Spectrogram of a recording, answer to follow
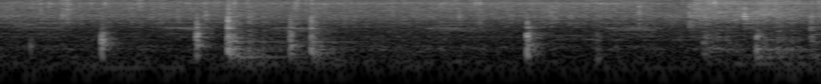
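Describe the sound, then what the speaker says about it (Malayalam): Onions and green chillies sauté in a pan for a Palakkad-style chicken curry with ash gourd: a soft, close sizzle with intermittent sharp spatula clacks and scrapes against the pan. "നമുക്ക് നല്ലോണക്കൊന്ന് നല്ലോണക്കൊന്ന് വഴറ്റിയെടുക്കാം"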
